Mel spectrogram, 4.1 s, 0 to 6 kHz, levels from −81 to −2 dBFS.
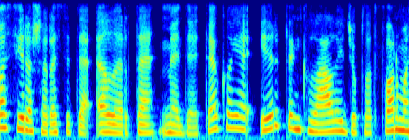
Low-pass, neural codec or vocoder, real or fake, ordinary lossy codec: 5.4 kHz; none; real; Opus, 24 kbps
